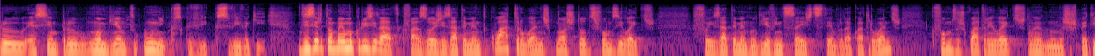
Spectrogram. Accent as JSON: {"language": "Portuguese", "region": "Lisbon", "country": "Portugal", "tie": "born or raised there", "said": "E eu, como alfacinha de gema, portanto, acho que é extraordinário"}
